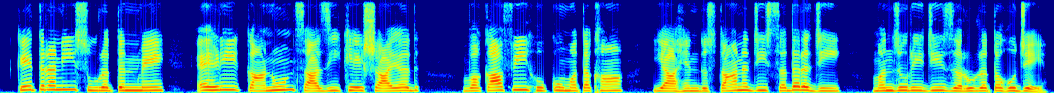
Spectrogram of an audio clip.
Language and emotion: Sindhi, neutral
